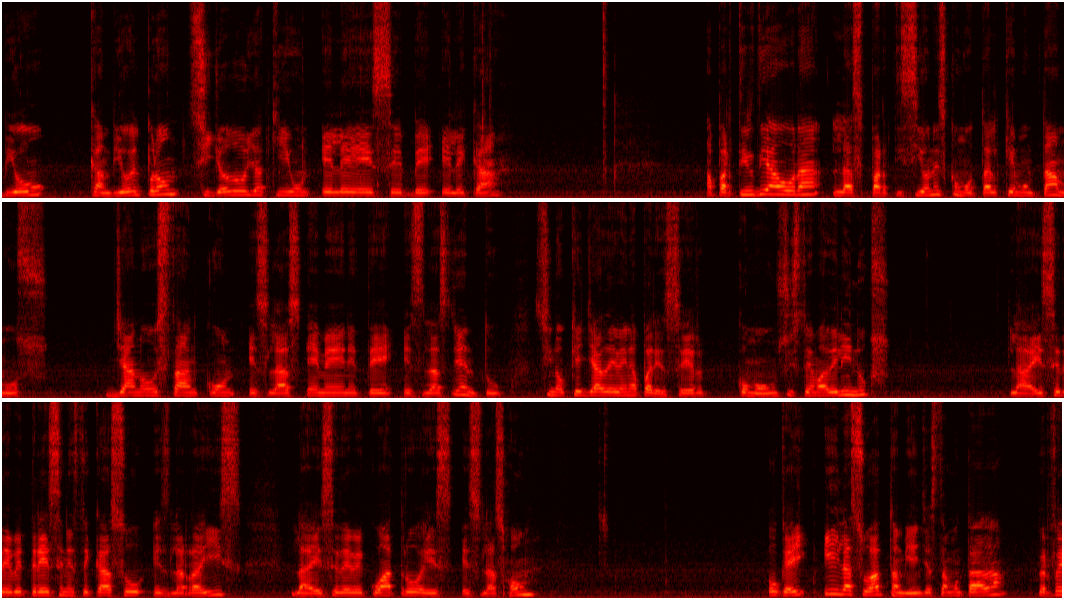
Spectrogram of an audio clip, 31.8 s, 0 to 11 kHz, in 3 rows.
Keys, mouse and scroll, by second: 1.3 click, 2.2-4.1 typing, 4.5 Return, 9.4-12.0 drag, 12.1 click, 17.1 click, 19.6-20.9 drag, 24.9-26.4 drag, 30.8-31.5 scroll down 2.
